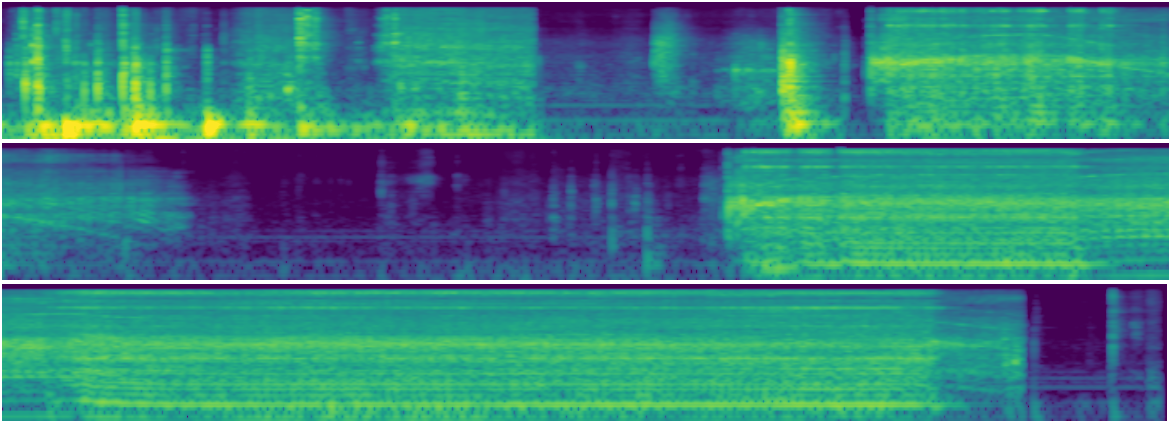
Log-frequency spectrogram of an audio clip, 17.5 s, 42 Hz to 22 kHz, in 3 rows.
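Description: Bosch GBH 5-38 D SDS-max rotary hammer test-run: after some irregular knocks and clatter, its motor runs and hammers for about two seconds and winds down, then runs steadily for about seven more seconds before cutting off. The hammer action is working well.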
